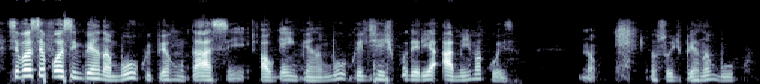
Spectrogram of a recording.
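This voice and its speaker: Man, Brazilian Portuguese accent, history lesson, fairly high voice, dry and dull sound. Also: bright, forceful tone, dry recording. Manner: explanatory, rhetorical questions, frequent "tá?" and "né?" tags. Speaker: history teacher. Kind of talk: recorded lesson for exam prep.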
